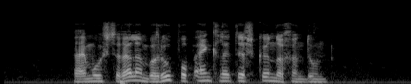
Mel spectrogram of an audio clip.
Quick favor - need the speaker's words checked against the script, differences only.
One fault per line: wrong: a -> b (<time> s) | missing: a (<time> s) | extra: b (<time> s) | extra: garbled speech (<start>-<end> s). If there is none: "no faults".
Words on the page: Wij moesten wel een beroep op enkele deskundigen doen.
no faults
